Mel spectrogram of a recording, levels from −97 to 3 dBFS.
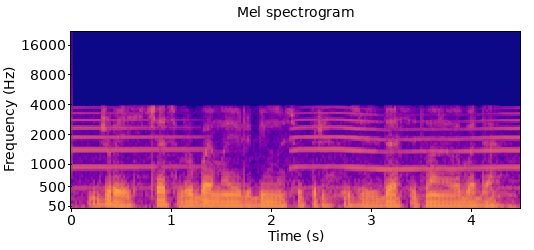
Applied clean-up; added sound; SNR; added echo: none; Trumpet; 17 dB; none.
